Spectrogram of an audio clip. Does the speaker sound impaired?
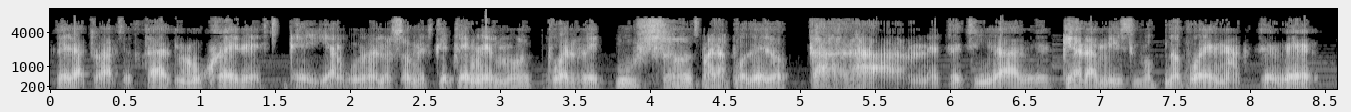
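Yes: laryngectomy; laryngectomy linked to head and neck cancer, vocal cords removed; voice lost immediately after surgery.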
